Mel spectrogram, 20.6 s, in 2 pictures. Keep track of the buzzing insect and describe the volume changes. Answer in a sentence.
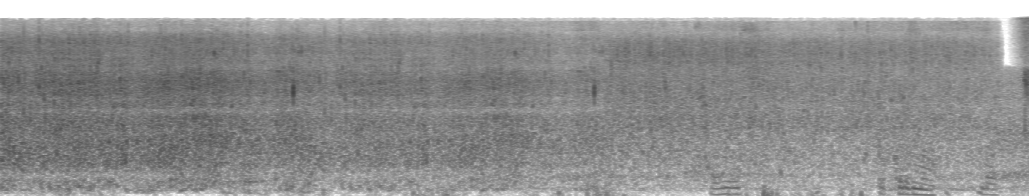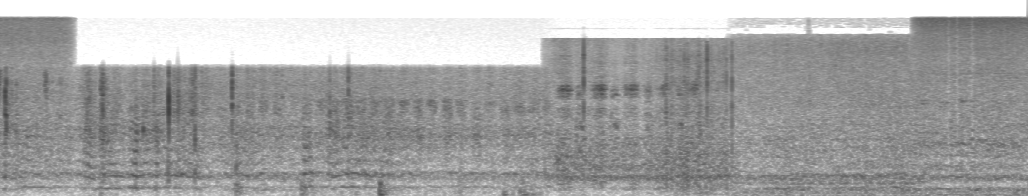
The volume of the buzzing insect goes up.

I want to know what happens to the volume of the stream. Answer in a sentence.
The volume of the stream goes down.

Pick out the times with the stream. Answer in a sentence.
The stream can be heard from 0.0 to 11.1 s.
